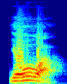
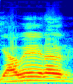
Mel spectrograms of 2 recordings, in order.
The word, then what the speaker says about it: 야훼: 여호와, 이 여호와라는 말은 야훼라는 것이 원래의 그 발음이라고 말씀을 드렸습니다.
